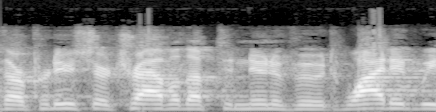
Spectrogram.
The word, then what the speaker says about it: Nunavut: And I know some of you are thinking, isn't it none of it? Isn't it Nunavut? The answer is yes. I'm pronouncing it how they told me to pronounce it.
